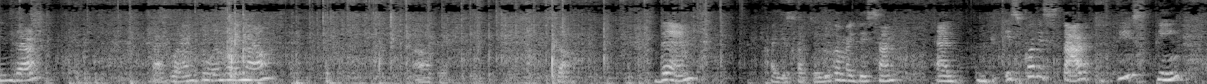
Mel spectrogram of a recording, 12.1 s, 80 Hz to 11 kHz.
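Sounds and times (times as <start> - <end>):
balloons rubbing and ticking: 0.0 - 12.0.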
